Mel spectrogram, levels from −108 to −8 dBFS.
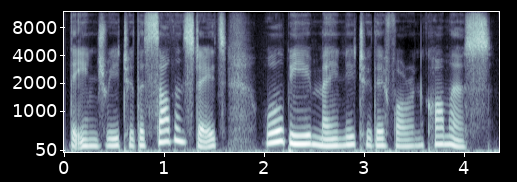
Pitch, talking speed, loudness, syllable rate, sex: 185 Hz, 180 wpm, -17 LUFS, 5.6 syllables/s, female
